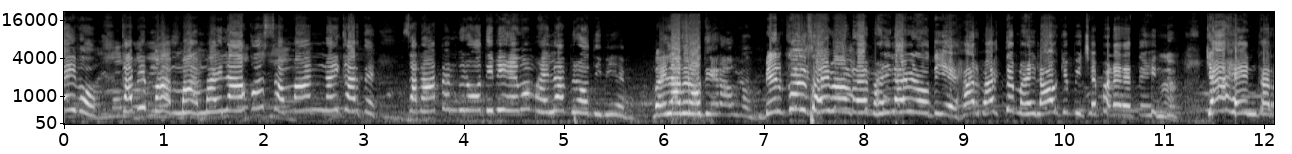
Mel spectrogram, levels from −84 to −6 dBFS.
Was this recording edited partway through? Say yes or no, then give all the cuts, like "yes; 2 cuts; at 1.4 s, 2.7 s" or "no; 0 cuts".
no; 0 cuts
